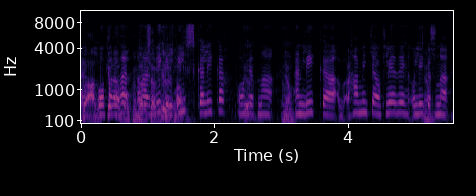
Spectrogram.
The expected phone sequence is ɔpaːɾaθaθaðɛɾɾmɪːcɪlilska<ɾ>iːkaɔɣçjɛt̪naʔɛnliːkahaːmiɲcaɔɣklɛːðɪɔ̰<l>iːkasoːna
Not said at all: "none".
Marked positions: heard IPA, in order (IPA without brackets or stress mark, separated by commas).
l, l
